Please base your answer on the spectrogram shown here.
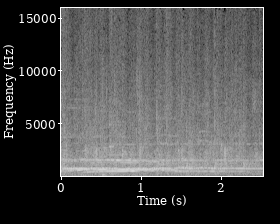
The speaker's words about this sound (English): Ladies and gentlemen, please give it up for your next comedian here at Ellie's Comedy Club.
